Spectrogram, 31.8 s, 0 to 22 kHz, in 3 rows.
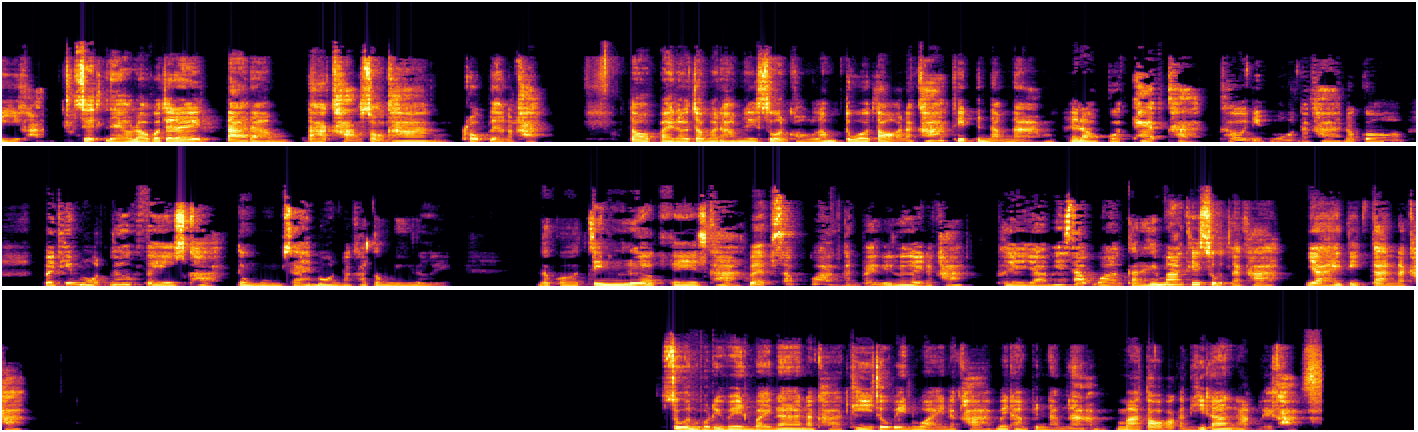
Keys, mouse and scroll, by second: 1.2-3.2 middle drag, 3.5 click, 4.3 click, 4.6-5.6 middle drag, 8.7 Tab, 10.8-12.1 middle drag, 12.8 click, 15.2 click, 15.9 shift+click, 16.6 shift+click, 17.1 shift+click, 17.8 shift+click, 18.0 shift+click, 18.4 middle click, 19.6 shift+click, 20.3 shift+click, 20.8 shift+click, 21.1 middle click, 22.0 shift+click, 22.3 middle click, 22.6 shift+click, 22.8 shift+click, 23.0 middle click, 23.4 shift+click, 23.5 middle click, 23.8 middle click, 24.3 shift+click, 24.9 ctrl+z, 25.2 shift+click, 25.3 middle click, 25.4 shift+click, 25.5 middle click, 25.9-26.9 middle drag, 28.1-29.2 middle drag, 30.2 shift+click, 30.5 shift+click, 31.2 middle click, 31.7 ctrl+z.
